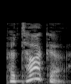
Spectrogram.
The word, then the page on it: pataca: British English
